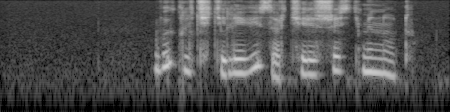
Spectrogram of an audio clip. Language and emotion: Russian, neutral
